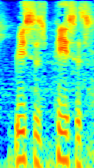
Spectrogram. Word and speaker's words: Reese's Pieces: Reese's Pieces.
